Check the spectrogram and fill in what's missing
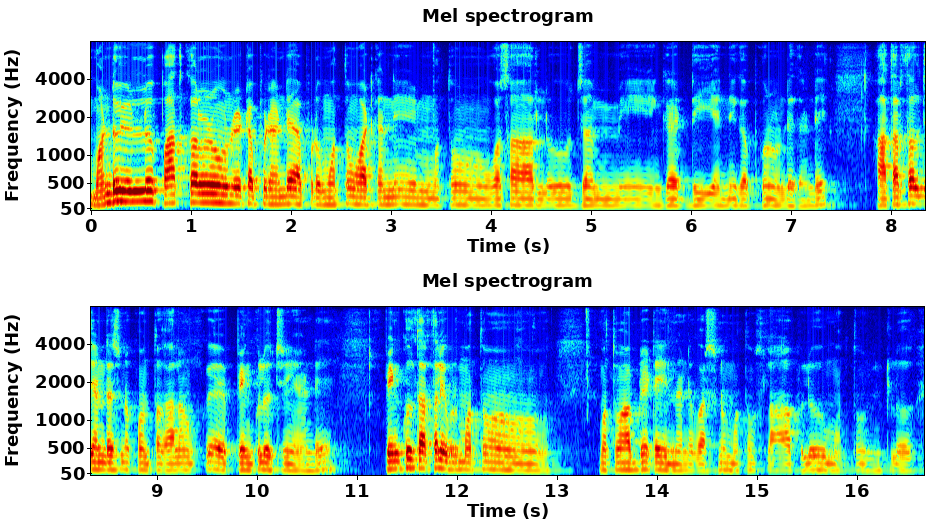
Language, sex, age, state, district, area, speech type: Telugu, male, 30-45, Telangana, Khammam, rural, spontaneous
